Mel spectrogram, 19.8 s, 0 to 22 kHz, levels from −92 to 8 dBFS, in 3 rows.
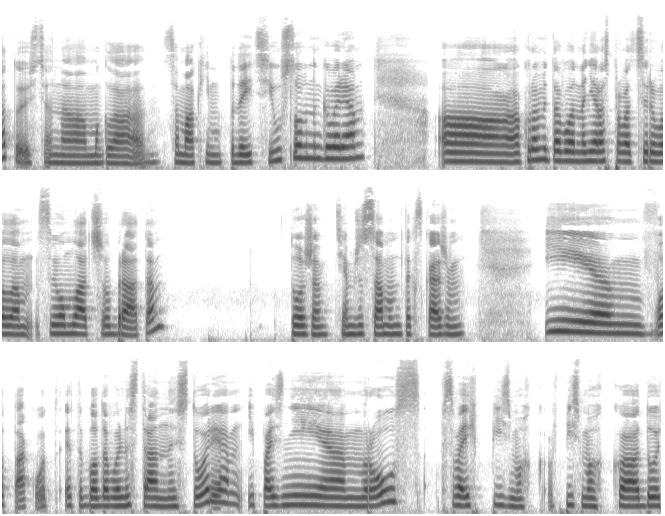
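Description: From 15.84 s to the end of the clip, a 50 Hz buzz rides on the speech. This is a resampler restarted on every block. Each 20 ms block was converted on its own, likely from 44.1 kHz to 48 kHz, so the filter lacked real neighbouring samples at every block edge and left a small error there. Unlike mains hum at a similar pitch, this buzz drops out in the pauses and returns only when speech is present.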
